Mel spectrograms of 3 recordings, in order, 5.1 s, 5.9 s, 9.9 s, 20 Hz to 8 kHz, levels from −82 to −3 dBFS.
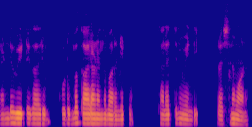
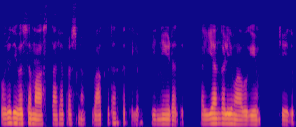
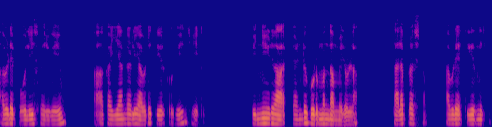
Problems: low volume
